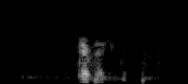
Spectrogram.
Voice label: Gilbert Police Dispatch; 1 Dispatch

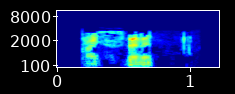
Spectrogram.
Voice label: Sheriffs Office, scanner

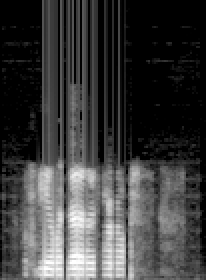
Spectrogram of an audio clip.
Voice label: Police, scanner; H-Scottsdale; ScottsdalePolice

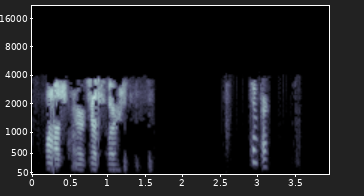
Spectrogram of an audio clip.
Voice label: Scottsdale Police, Simulcast

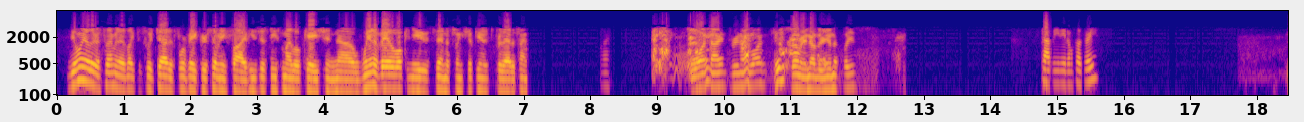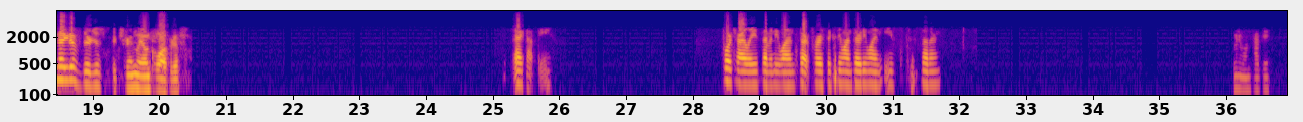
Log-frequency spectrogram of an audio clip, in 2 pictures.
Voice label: Mesa Simulcast, MESA PD, scanner audio

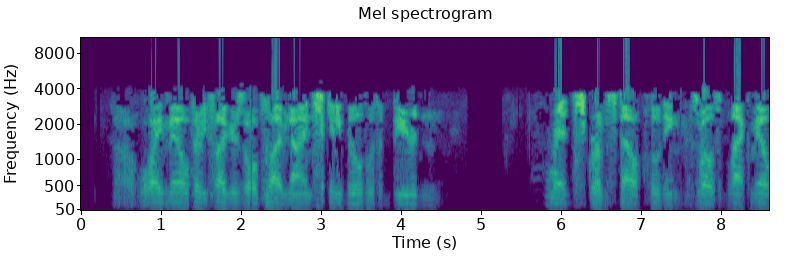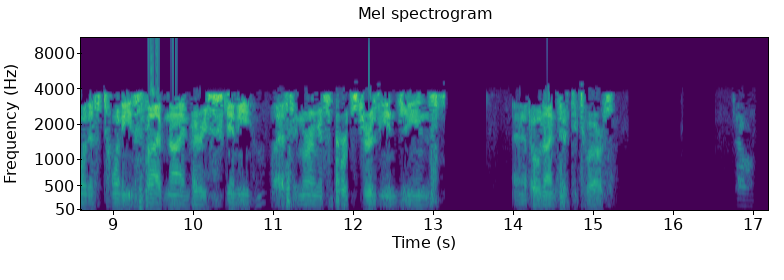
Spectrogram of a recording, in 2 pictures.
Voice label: PD Dispatch

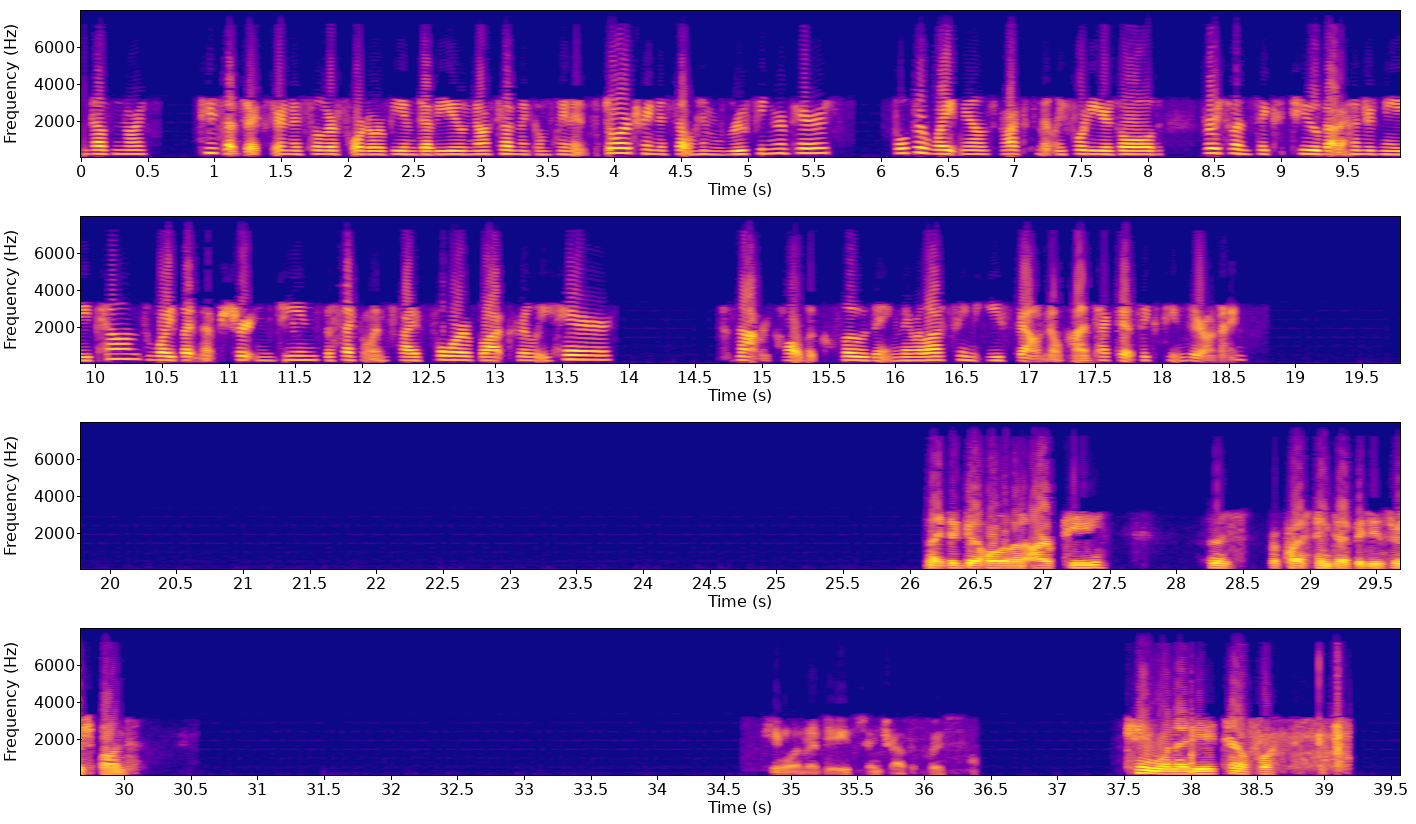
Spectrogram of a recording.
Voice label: Phoenix PD, scanner audio

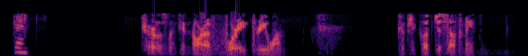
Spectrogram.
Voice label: Central Dispatch, Mesa PD

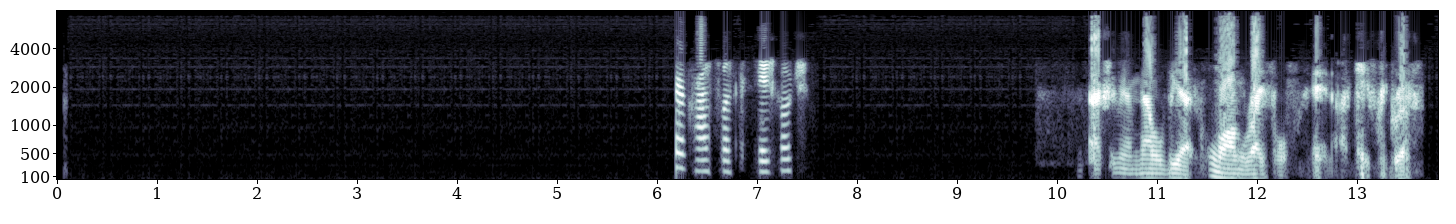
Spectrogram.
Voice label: Sheriff scanner audio

